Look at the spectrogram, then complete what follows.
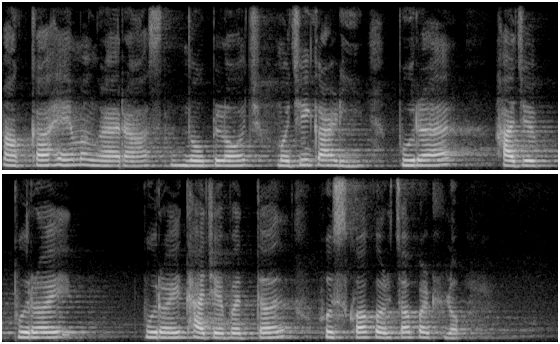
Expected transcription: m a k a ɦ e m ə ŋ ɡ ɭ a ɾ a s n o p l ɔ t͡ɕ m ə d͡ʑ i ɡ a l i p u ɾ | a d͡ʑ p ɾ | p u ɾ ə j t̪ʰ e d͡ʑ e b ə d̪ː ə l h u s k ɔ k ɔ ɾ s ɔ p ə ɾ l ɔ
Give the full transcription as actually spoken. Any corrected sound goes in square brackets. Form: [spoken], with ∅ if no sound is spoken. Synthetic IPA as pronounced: m a k a ɦ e m ə ŋ ɡ ɭ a ɾ a s n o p l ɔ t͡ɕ m ə d͡ʑ i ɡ a [ɽ] i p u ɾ | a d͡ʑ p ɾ | p u ɾ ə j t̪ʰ [a] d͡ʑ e b ə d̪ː ə l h u s k ɔ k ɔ ɾ [t͡s] ɔ p ə [ɽ] l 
